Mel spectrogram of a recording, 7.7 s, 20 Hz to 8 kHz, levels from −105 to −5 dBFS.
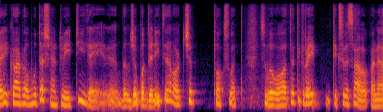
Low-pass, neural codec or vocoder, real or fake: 7.2 kHz; codec, 16 kHz, 0.5 kbps, FunCodec, trained on LibriTTS, 25 frames a second; fake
